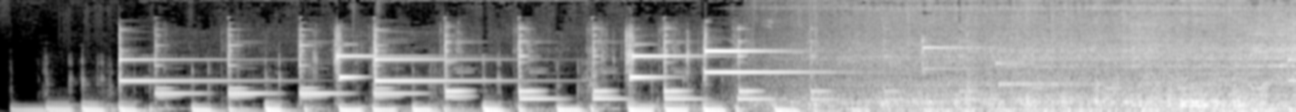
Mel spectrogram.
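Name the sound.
train riding on rails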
